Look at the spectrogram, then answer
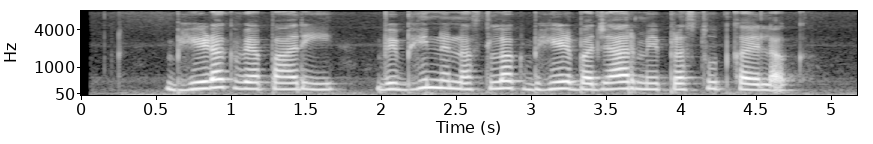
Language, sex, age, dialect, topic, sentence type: Maithili, female, 25-30, Southern/Standard, agriculture, statement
